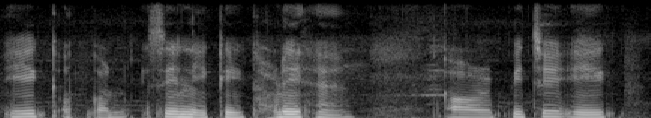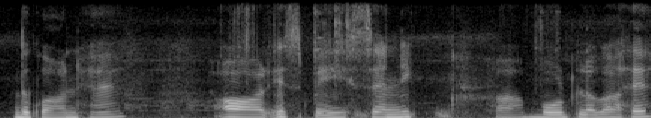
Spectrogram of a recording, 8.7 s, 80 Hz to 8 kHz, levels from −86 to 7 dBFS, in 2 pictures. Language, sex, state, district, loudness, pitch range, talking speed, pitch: Hindi, female, Uttar Pradesh, Muzaffarnagar, -24 LUFS, 155-180 Hz, 115 wpm, 165 Hz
